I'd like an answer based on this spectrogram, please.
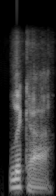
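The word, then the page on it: lycée: American English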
